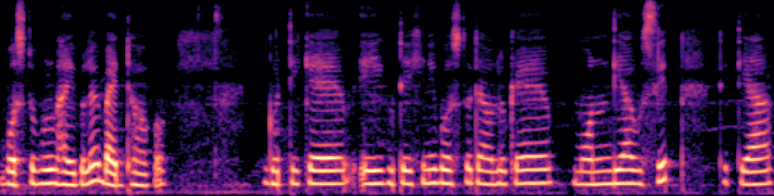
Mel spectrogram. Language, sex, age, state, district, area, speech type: Assamese, female, 18-30, Assam, Sonitpur, rural, spontaneous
